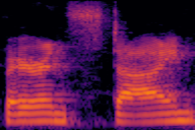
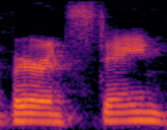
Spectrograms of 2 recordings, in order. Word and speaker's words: Berenstain: well isn't the bear isn't it berenstein bears and brandon's like no it's a berenstain bears okay i thought it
